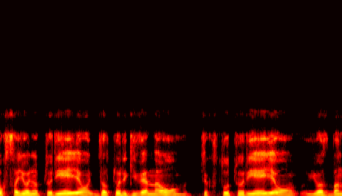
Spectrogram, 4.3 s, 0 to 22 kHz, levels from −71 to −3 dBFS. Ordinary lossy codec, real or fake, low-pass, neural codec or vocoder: Opus, 24 kbps; real; 7.2 kHz; none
